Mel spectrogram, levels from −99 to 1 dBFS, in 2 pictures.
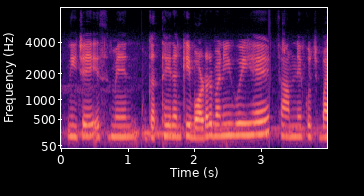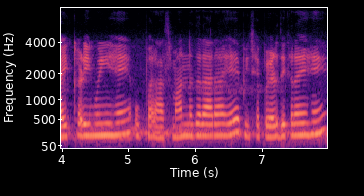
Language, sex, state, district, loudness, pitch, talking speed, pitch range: Hindi, female, Chhattisgarh, Sukma, -26 LUFS, 200 Hz, 195 wpm, 185-210 Hz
